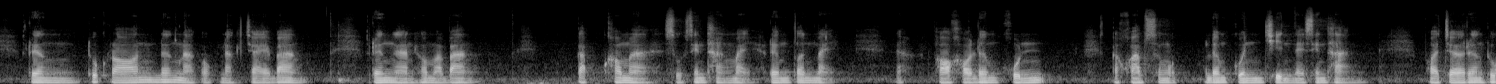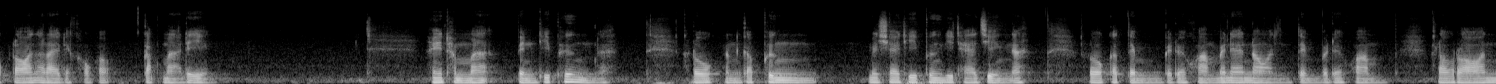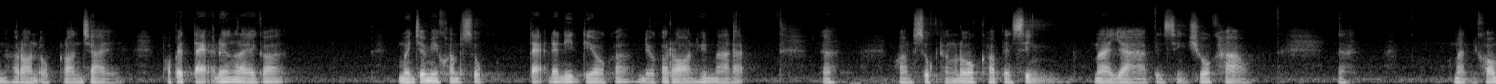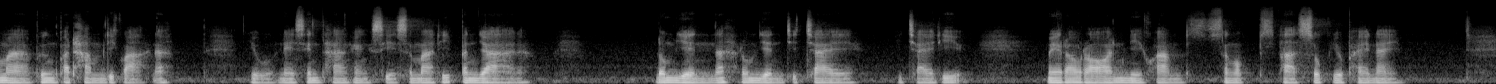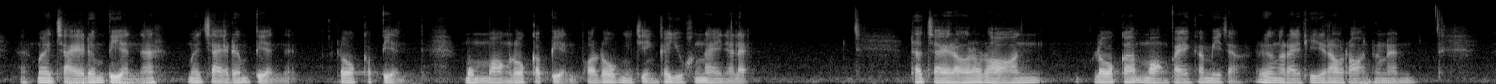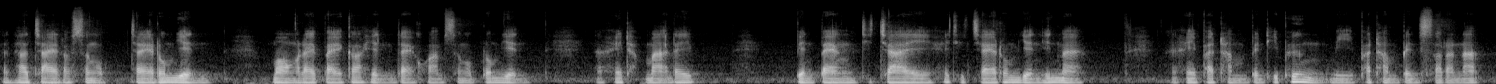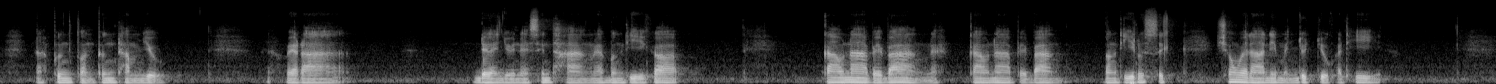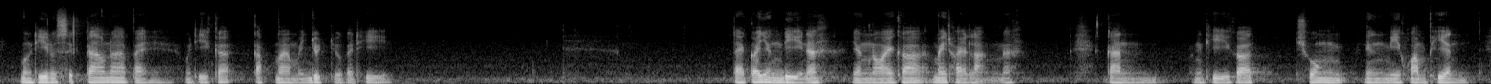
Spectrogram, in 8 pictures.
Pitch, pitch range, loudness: 90 Hz, 90-95 Hz, -19 LUFS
